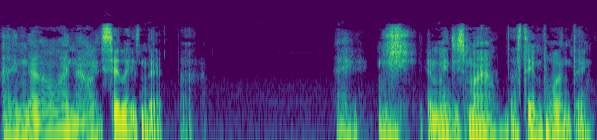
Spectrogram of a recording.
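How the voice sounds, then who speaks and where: Heavily acted and close to the mic, this ASMR roleplay has a man as an affectionate werewolf boyfriend, playful and teasing. His low, gravelly voice is very mellow and relaxed, delivered in soft, coaxing, halting phrases, and the recording is dry, muffled and free of room sound.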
